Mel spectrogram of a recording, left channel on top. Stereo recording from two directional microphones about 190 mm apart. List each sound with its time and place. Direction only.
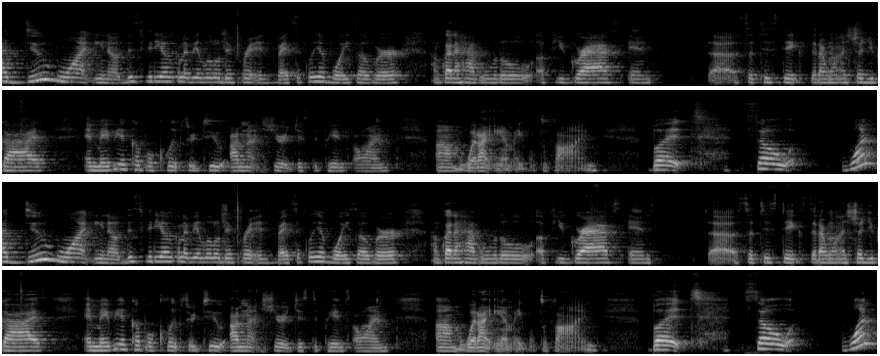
0.3 s speech: 40° right (ahead or behind)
